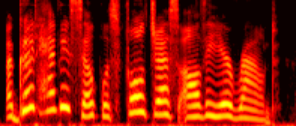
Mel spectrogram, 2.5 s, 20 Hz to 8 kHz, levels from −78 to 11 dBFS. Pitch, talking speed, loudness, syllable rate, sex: 295 Hz, 265 wpm, -15 LUFS, 5.7 syllables/s, female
